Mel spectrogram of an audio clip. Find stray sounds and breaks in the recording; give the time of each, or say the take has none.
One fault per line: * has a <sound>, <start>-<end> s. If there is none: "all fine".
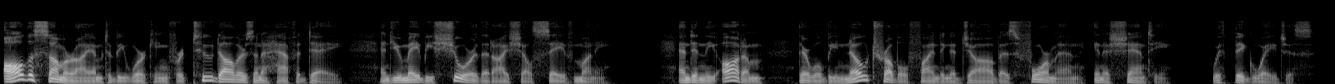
all fine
